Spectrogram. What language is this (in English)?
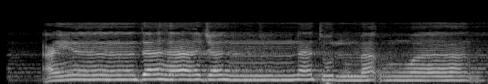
Arabic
